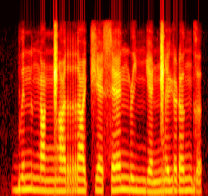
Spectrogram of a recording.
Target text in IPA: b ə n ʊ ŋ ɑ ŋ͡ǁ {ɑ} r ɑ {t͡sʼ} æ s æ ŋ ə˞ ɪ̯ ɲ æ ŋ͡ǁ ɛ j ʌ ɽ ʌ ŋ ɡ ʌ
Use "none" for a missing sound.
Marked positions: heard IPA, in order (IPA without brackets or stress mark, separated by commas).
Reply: ɑ, t͡ʃ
